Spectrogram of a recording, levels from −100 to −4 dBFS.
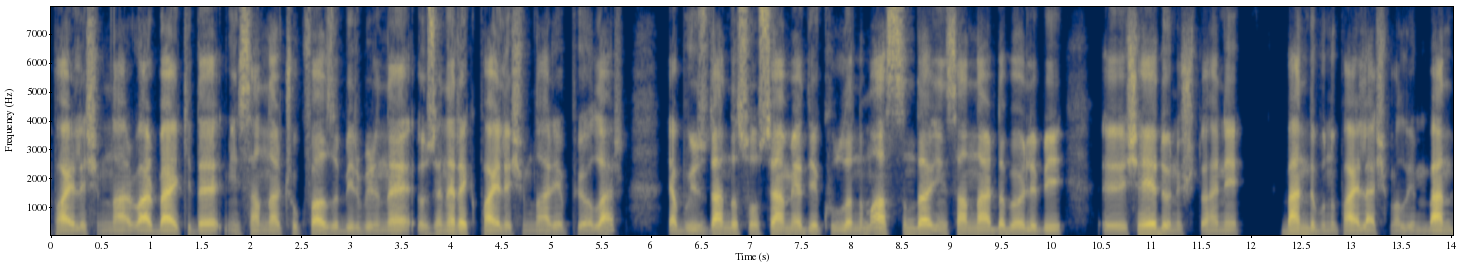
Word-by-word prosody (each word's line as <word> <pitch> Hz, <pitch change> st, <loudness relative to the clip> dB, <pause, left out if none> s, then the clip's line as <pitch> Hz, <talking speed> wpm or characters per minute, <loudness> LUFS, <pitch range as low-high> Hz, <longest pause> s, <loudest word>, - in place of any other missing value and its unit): paylaşımlar 90 Hz, -1 st, 0 dB
var. 95 Hz, +3 st, +3 dB
Belki 95 Hz, +2 st, +4 dB
de 110 Hz, 0 st, +2 dB
insanlar 105 Hz, +3 st, -2 dB
çok 115 Hz, -1 st, -9 dB
fazla 115 Hz, -3 st, 0 dB
birbirine 105 Hz, +4 st, -1 dB
özenerek 110 Hz, +5 st, 0 dB
paylaşımlar 90 Hz, -2 st, +1 dB
yapıyorlar. 85 Hz, 0 st, -3 dB, 0.5 s
Ya, 105 Hz, 0 st, 0 dB
bu 115 Hz, -, -8 dB
yüzden 145 Hz, +6 st, +1 dB
de -, -, -2 dB
sosyal 125 Hz, +6 st, +2 dB
medya 130 Hz, 0 st, -1 dB
kullanımı 125 Hz, +7 st, -4 dB
aslında 140 Hz, +1 st, +3 dB
insanlarda 125 Hz, +2 st, -1 dB
böyle 125 Hz, -1 st, -2 dB
bir, 125 Hz, 0 st, +1 dB, 0.4 s
eee, 100 Hz, +1 st, -1 dB
şeye 135 Hz, +8 st, +5 dB
dönüştü, 95 Hz, -8 st, -4 dB
hani, 95 Hz, 0 st, -1 dB, 0.4 s
ben 130 Hz, +2 st, +3 dB
de 120 Hz, -3 st, -5 dB
bunu 100 Hz, -1 st, -11 dB
paylaşmalıyım, 85 Hz, 0 st, -1 dB
ben 115 Hz, -1 st, +4 dB
110 Hz, 135 wpm, -26 LUFS, 95-125 Hz, 0.5 s, şeye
